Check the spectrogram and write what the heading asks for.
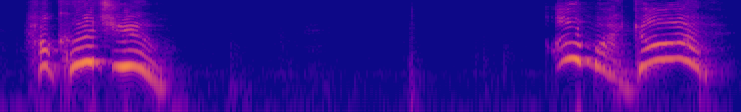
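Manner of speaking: very high, whiny falsetto; mock outrage. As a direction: shriek it like a wounded hypocrite. Mocking the forum's outrage.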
